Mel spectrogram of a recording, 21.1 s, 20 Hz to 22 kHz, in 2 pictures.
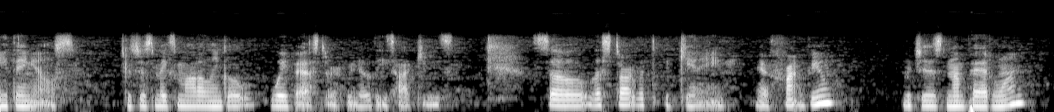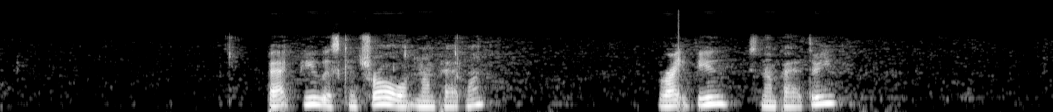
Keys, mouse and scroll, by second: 11.7 KP_1, 15.3 ctrl+KP_1, 19.0 KP_3.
